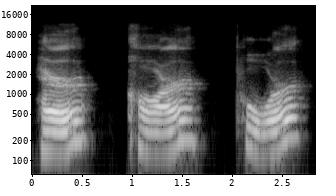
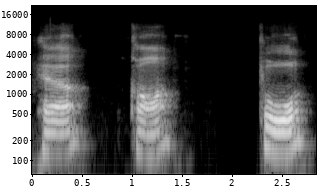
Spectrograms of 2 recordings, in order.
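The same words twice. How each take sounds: First: "Her, car, poor" with the final R clearly pronounced, American style; American R sounded. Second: "ها، قا، بو" with no R at the end, British style; British R dropped. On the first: Teacher demonstrating American R endings to students. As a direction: roll through the R at the end of "Her", "car", "poor". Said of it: "بينطق ال R عادي جدًا". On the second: Teacher demonstrating British R-less endings to students. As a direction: drop the final R: "ها" for her, "قا" for car, "بو" for poor. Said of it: "like that". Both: Shown as a demonstration.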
